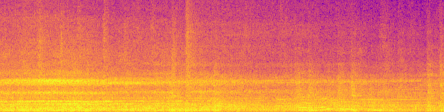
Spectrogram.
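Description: Electric limited-express train running along a station platform: steady rumble of wheels on rails, with a high steady whine over it that fades away near the end.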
